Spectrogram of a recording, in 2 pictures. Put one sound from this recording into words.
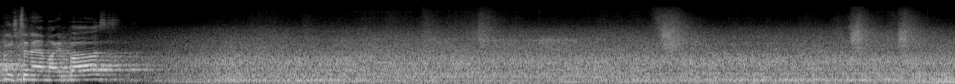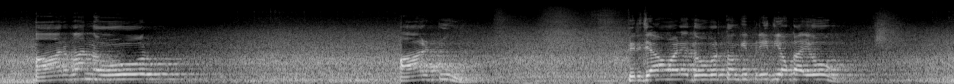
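A young man speaks calmly into a microphone in bursts.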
